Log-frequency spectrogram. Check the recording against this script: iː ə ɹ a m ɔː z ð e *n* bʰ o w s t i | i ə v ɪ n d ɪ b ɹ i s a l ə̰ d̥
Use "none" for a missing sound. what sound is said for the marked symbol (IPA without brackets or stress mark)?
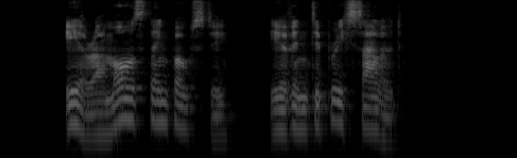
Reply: n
